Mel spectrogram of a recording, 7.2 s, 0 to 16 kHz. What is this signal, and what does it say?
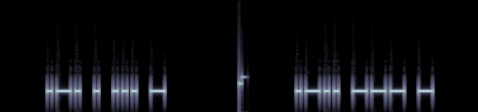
Morse code, heard as a keyed tone, about 17 wpm, 700 Hz. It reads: REST LOT
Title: Sentences from Top 500 Words - New Word Drill - 17wpm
